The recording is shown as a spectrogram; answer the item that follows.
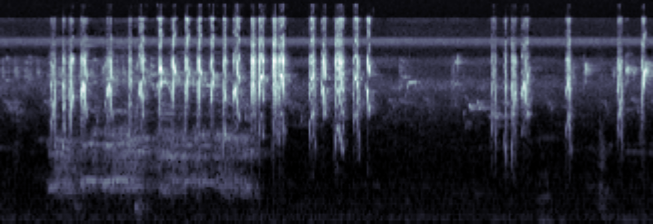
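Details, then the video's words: Crimson sunbird morning lure song, used to get the bird singing fast: dense runs of high, thin, piercing chips in quick succession, a lower warbling undertone early on, then a pause and scattered sharp notes again. "pancingan burung sogon di pagi hari || pancingan sogon agar cepat bunyi"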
